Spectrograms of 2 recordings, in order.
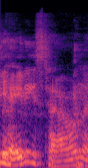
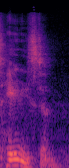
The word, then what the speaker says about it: Hadestown: I'm going to see Hadestown, I think, next month. – I thought it was Hadeston. – Oh my god, I've been saying it wrong the whole time.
